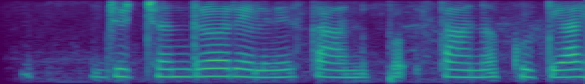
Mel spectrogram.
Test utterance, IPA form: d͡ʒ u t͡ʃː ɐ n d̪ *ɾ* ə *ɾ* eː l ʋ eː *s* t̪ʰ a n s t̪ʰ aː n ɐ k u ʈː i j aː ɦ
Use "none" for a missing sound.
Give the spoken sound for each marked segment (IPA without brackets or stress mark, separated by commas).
ɾ, ɾ, s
